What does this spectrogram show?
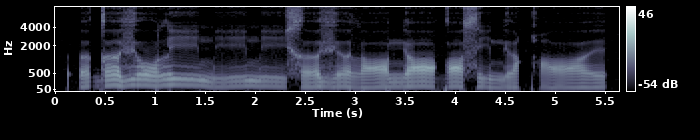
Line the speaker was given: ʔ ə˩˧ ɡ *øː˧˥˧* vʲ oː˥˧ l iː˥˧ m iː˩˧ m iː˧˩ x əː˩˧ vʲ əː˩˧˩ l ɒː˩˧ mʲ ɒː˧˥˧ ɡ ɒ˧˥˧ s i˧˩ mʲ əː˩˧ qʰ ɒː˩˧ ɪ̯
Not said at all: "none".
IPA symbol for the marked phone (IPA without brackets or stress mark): əː˧˥˧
